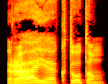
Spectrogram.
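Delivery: loud, stretched call of a name; calling from afar. A narrator's reading. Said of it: "услышала я голос Артура из глубины квартиры".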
